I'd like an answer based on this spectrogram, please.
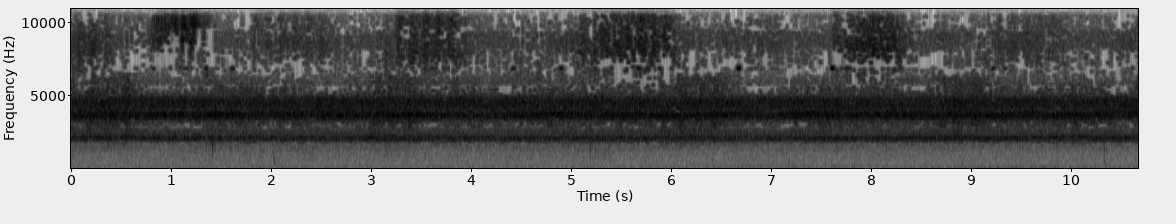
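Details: Night-time cricket chorus outdoors, an unbroken high-pitched ringing trill layered in two tones, with faint pulsed chirps rising above it now and then and a soft low rumble beneath.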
